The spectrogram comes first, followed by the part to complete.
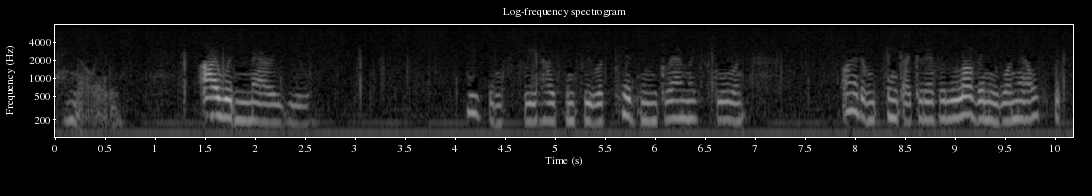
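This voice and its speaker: An actress playing a principled, firm young rancher's daughter in a 1940s radio western. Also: female voice, mid-range voice, a little mellow, lightly acted. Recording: dull, noisy old radio recording.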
